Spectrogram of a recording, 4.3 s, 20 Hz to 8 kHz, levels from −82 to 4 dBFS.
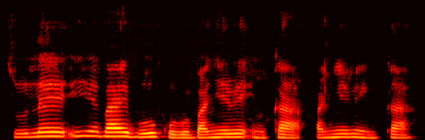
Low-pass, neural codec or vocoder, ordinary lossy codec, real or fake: none; codec, 16 kHz, 16 kbps, FunCodec, trained on LibriTTS, 50 frames a second; none; fake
